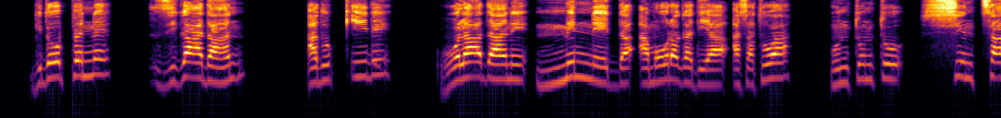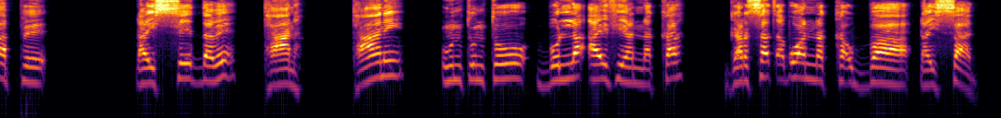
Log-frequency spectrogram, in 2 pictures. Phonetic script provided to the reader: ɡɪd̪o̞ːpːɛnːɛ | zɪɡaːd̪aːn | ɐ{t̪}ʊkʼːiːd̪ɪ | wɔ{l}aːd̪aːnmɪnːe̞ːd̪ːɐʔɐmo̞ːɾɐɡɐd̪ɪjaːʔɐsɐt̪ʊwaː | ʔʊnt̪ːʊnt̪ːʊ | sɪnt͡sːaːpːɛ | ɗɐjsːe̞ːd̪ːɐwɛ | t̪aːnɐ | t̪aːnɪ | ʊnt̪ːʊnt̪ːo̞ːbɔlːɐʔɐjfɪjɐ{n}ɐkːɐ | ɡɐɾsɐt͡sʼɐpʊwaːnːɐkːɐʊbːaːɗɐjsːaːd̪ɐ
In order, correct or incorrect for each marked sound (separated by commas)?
incorrect, correct, incorrect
